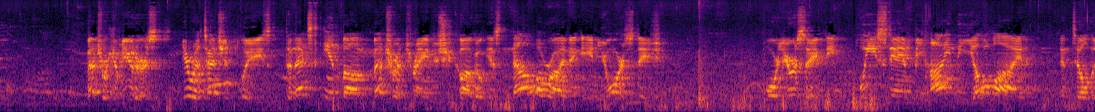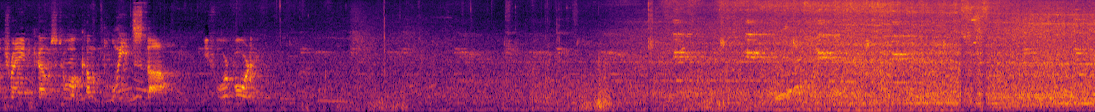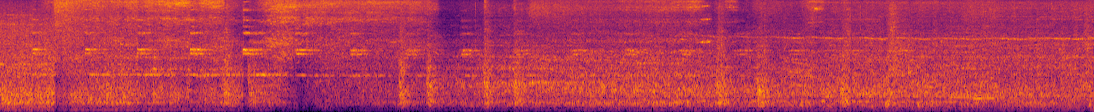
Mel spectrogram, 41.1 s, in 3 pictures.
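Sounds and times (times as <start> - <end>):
train rail and wheel noise: 0.0 - 41.0
squealing train wheels: 17.4 - 41.0.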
